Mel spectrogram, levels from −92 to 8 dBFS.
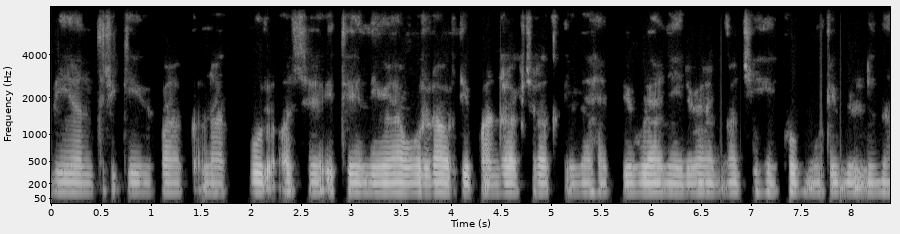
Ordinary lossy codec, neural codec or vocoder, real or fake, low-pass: Opus, 32 kbps; none; real; 7.2 kHz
